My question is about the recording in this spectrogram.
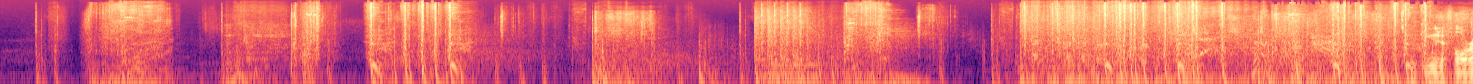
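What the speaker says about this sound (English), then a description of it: "Beautiful rockets there." Rocket launcher fire in the Quake Champions arena shooter during a competitive cup match, explosive bursts and blasts coming in repeated clusters with gaps between, loud and close, mixed with other weapon noise and game sounds.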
